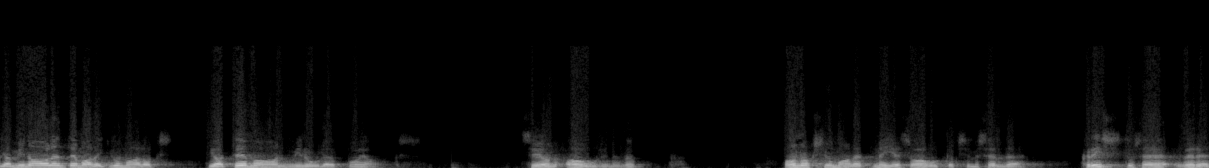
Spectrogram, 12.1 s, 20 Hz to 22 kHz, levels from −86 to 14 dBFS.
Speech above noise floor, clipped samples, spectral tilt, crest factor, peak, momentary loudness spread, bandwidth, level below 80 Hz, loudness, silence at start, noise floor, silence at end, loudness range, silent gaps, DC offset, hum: 62 dB; under 0.1%; -10 dB/octave; 18 dB; -6 dBFS; 13 LU; 4.9 kHz; -64 dBFS; -22 LUFS; 0 s; -83 dBFS; 0 s; 6 LU; none; under 0.1%; none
